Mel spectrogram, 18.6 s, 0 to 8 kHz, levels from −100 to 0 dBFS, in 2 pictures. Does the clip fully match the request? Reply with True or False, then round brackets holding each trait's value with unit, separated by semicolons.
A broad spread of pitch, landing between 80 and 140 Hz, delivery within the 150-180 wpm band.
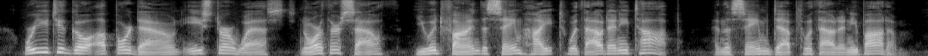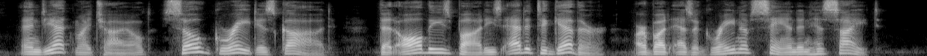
True (6.4 semitones; 135 Hz; 170 wpm)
